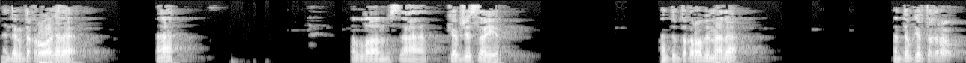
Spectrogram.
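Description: A man's voice: mid-range voice, normal speed, pauses often. A man teaching a religion class in a classroom, quizzing students by name and repeating his questions. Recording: hall reverb.

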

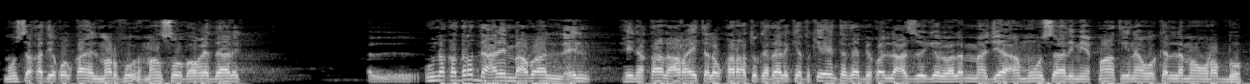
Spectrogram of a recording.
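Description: A man's voice: medium pitch, fairly even intonation, very fast. Man teaching a class in a reverberant hall. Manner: repeats questions, drills students. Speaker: teacher of religious doctrine. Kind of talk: classroom quizzing lesson.

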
